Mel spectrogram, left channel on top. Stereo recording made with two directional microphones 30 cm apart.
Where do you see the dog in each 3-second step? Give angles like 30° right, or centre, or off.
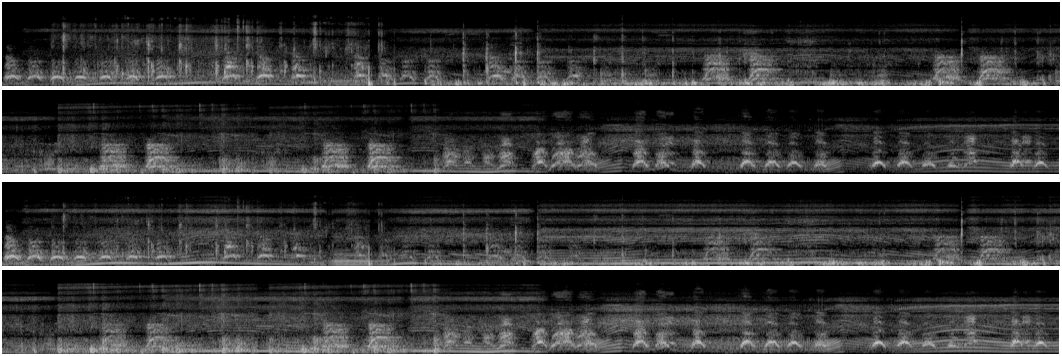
10° left, 40° left, 40° left, 30° left, 10° left, 20° right, 20° right.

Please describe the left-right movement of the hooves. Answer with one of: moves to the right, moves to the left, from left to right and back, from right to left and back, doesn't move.
moves to the right.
